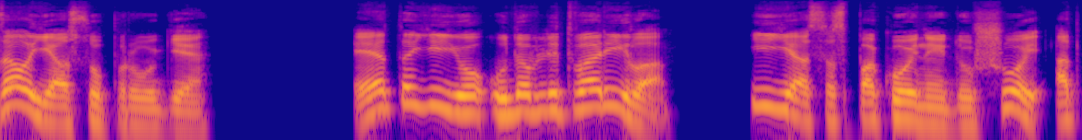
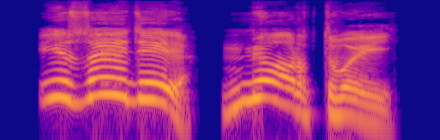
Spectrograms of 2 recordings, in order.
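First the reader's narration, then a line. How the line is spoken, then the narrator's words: Elderly woman shouting. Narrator (Russian): кричала пожилая преподавательница магии смерти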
